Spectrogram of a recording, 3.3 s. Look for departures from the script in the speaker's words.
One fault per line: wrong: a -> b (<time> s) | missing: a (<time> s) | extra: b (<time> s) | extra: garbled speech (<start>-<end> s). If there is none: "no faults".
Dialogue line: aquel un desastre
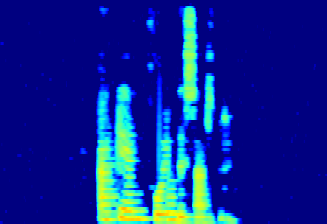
extra: foi (1.6 s)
